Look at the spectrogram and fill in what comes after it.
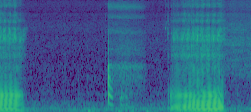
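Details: A pet snoring loudly, "sawing logs," after falling asleep on the owner's arm.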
